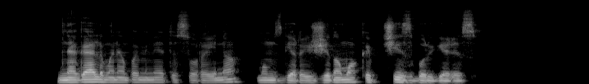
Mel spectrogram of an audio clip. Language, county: Lithuanian, Vilnius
